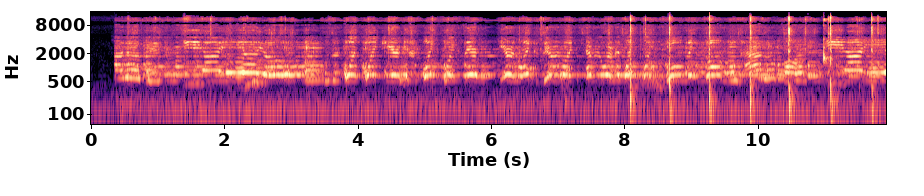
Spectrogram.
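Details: Sustained synthetic, sung-like musical tones fill the room, broken by a few sharp clicks near the end, with no clear animal voice.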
